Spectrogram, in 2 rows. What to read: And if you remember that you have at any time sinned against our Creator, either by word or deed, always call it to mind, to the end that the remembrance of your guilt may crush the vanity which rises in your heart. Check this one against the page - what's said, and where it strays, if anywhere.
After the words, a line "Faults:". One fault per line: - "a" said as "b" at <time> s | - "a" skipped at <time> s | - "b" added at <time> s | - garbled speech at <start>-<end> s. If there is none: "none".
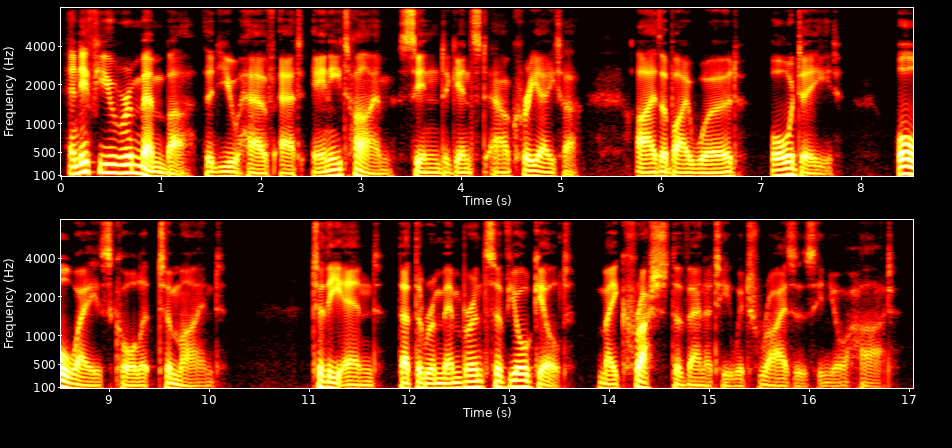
And if you remember that you have at any time sinned against our Creator, either by word or deed, always call it to mind, to the end that the remembrance of your guilt may crush the vanity which rises in your heart.
Faults:
none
